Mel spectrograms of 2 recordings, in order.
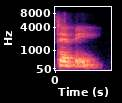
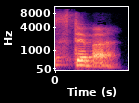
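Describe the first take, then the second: First: The final vowel is not an 'a' sound. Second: The final vowel sounds like an 'a'. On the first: This is how it is said in England. "in England, for some reason, it was Stibbe" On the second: This is how it is said in Germany. "in Germany, it's pronounced Stibbe or Stibbe. So the E is an A kind of thing"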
